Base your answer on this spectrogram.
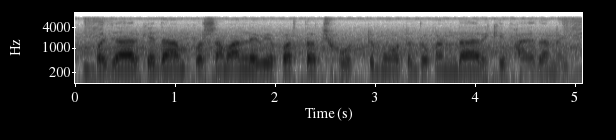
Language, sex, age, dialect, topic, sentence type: Bhojpuri, male, <18, Southern / Standard, agriculture, statement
